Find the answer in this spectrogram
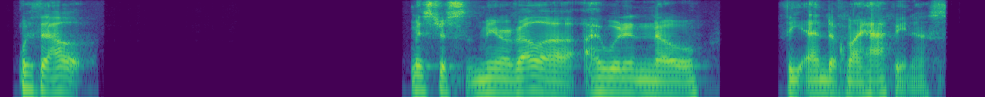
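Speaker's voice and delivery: tearful crying woman, speaking through tears. Retelling a scene, voicing a woman who thanks her mistress: voicing a crying woman. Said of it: "the woman crying would say".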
